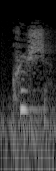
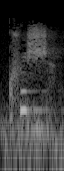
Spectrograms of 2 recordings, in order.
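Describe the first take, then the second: No difference in how they are said.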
